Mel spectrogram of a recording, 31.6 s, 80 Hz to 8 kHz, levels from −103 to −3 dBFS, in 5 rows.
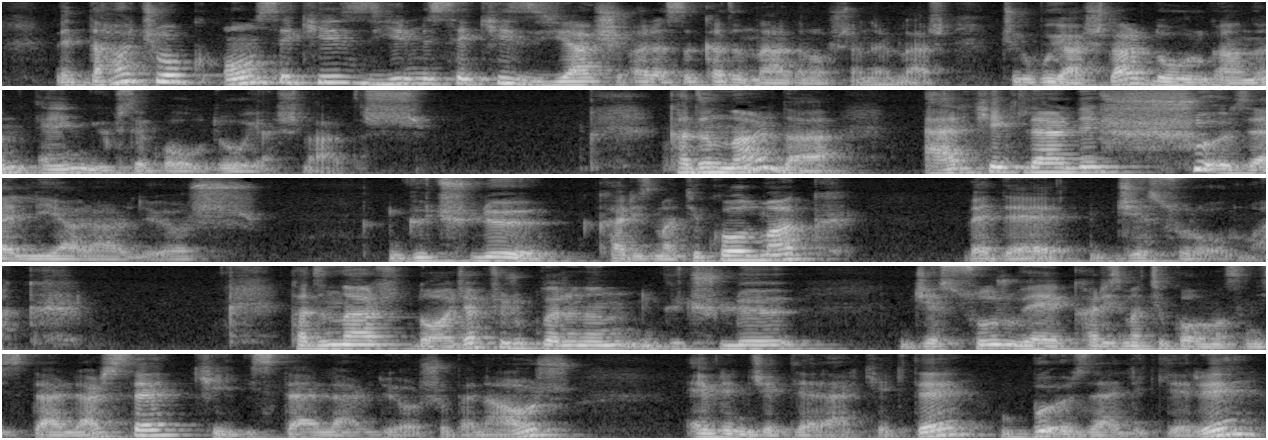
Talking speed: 90 wpm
